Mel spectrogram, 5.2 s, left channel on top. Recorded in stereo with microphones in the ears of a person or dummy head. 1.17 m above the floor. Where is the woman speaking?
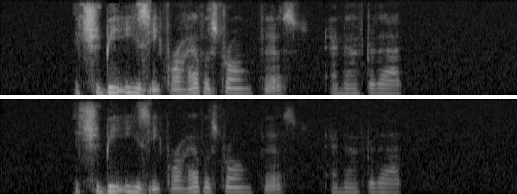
10° left (ahead or behind); by 4.1 s 55° left (ahead or behind).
